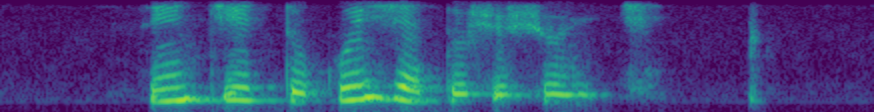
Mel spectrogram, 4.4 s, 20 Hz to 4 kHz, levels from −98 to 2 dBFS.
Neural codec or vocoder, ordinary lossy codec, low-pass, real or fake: none; Opus, 16 kbps; 3.6 kHz; real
